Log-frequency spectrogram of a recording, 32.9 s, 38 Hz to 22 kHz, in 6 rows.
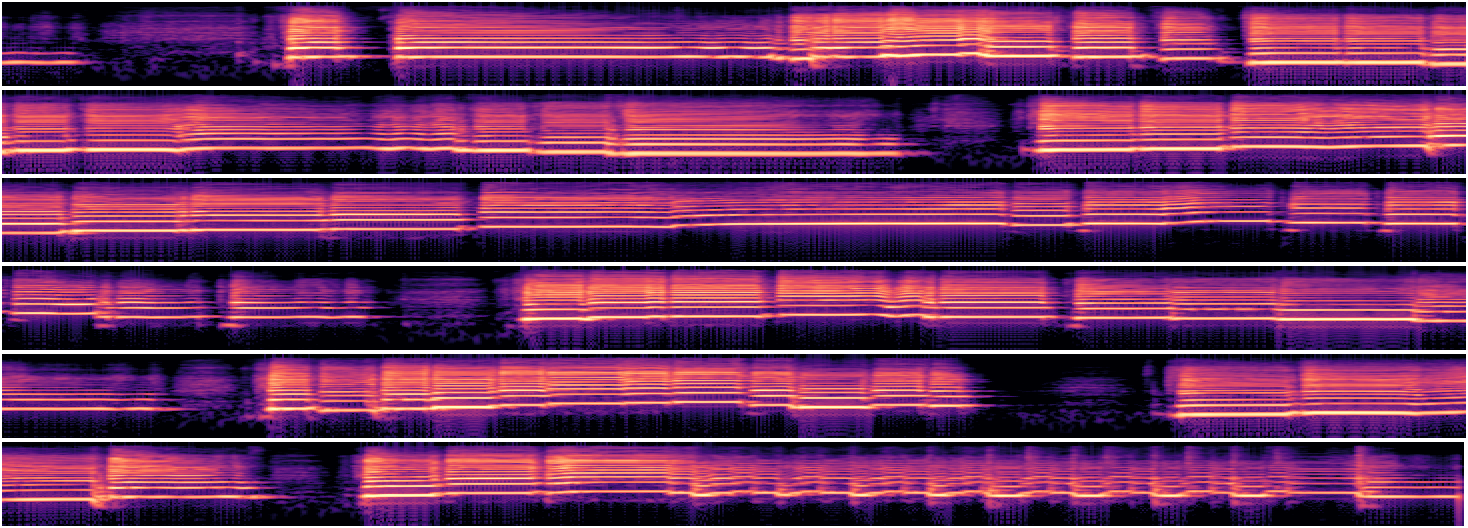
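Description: Conn 6M alto saxophone played solo: a slow ballad melody in long held phrases, broken by short pauses for breath.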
